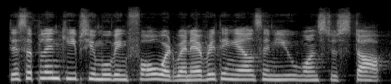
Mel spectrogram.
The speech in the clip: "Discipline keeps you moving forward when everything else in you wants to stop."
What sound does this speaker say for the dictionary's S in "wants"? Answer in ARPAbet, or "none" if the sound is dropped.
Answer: S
